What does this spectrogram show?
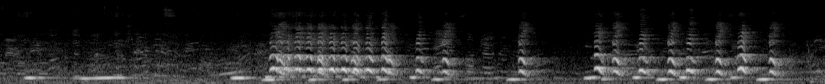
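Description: A siamang gives two bursts of loud, rhythmic, hoarse barks that rise in quick, pulsing series.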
